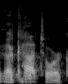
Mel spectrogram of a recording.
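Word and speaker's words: Occator: And I hope I'm pronouncing it correctly. I should remember Akator Crater, which is where the brightest of these spots is, the ones that have gotten the most attention. – And right, Akator Crater.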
